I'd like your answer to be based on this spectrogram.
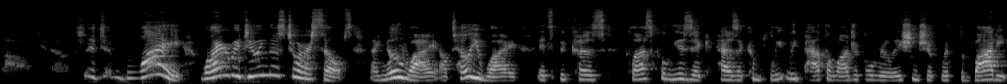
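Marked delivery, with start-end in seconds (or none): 0.0-3.5 put-on whisper, higher pitch. Acting out a concert audience during a pause: imitating whispering.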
